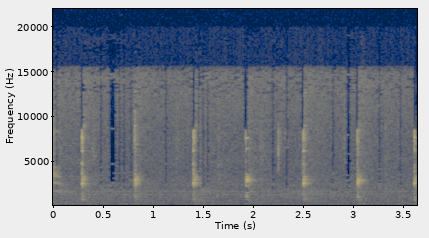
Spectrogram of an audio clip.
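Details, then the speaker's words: Restored Seth Thomas clock movement running after rebuilt winding arbor, count wheel and pivots, hanging out of its case with weight, no gong fitted: crisp even ticks just under two per second, in beat, normal. "you hear it ticking i just did the count no gong yet"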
